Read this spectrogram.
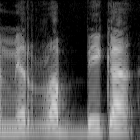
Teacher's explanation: میم کے بعد نون ہے، ہم نے نون کو چھوڑ کر را پڑھا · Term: ادغام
